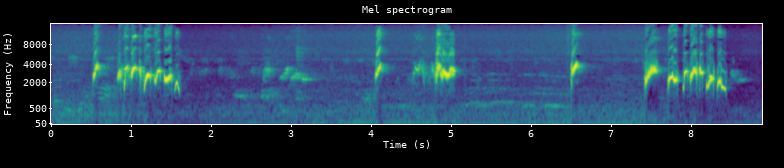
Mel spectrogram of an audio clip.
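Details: Red-whiskered bulbul fighting-style song in the long double twisted voice, used at morning training to stimulate other bulbuls. Fast trilled runs of sweet whistled notes, broken by single sharp notes and short pauses.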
